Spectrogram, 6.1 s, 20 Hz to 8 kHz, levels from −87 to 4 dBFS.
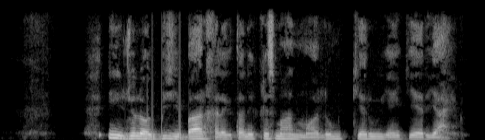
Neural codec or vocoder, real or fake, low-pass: none; real; 7.2 kHz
